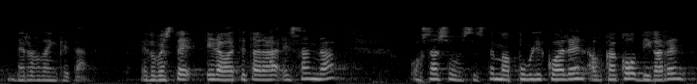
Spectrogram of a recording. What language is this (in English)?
Basque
